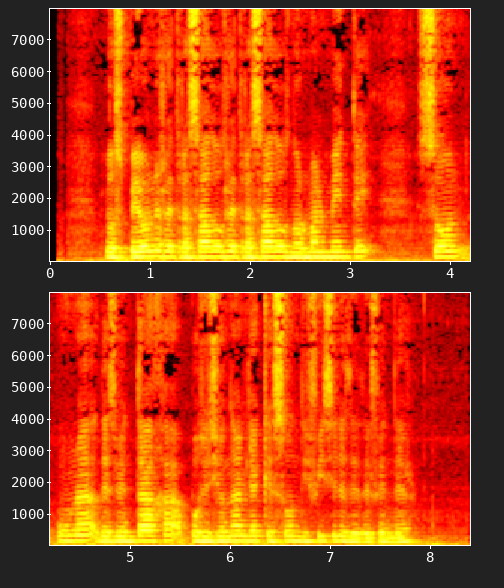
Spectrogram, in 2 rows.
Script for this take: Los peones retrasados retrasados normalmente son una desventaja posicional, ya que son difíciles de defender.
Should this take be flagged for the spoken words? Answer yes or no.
no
